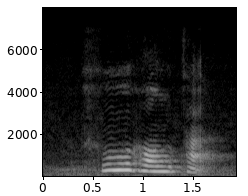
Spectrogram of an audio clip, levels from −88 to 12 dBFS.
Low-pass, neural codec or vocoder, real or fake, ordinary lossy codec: 7.2 kHz; codec, 16 kHz, 16 kbps, FreqCodec, smaller model; fake; none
